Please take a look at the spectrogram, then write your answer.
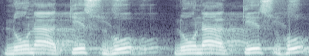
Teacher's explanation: नून को काफ के साथ मिलाते हुए शद नहीं पढ़ी जाती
